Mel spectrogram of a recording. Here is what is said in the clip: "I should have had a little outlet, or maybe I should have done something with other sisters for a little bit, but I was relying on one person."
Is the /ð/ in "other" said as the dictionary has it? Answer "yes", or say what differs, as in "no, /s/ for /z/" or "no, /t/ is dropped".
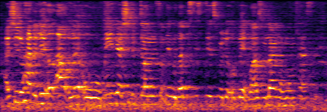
no, /ð/ is dropped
